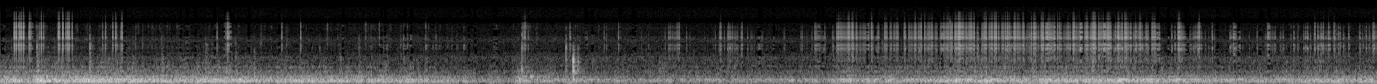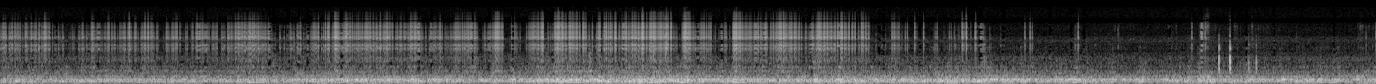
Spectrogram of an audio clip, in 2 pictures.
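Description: Tyres crunch and rumble on a gravel road.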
